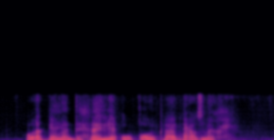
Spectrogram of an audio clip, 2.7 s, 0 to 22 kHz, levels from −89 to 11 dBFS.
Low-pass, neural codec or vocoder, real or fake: 7.2 kHz; codec, 16 kHz, 1 kbps, FreqCodec, smaller model; fake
